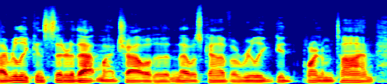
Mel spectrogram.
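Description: In an American accent, a man speaks with a very deep, low pitch and a bright, sharp tone. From Southern California. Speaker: wealth strategist. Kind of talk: interview. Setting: studio.

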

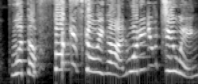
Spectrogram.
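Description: A shrill, squeaky put-on character voice shouts at an extremely high pitch. The delivery is fairly slow. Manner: frustrated, yelling.

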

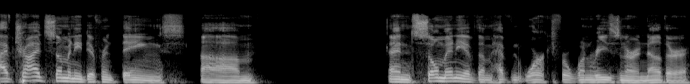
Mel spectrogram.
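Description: A man's fairly low voice with an American accent at a moderate pace, very even in loudness, over a quiet background. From US Northeast. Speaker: podcaster and broadcaster. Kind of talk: interview. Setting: remote call.

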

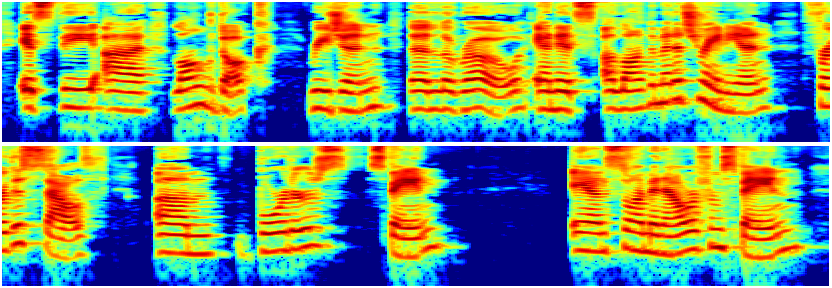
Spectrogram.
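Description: Speaking very slowly with a Californian accent, a woman keeps her loudness very even while her pitch varies in an ordinary way. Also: medium pitch for a woman. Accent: Californian American. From California, US. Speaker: content creator and home restorer. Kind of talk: interview.

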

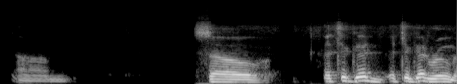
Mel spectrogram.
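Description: A man with an American accent and a dark, mellow tone uses lively intonation. He moves at a very slow pace, leaving long, frequent pauses. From US West Coast, Ventura, California. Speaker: guitarist and songwriter. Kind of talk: casual chat.

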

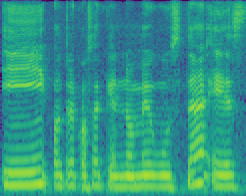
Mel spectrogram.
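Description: Speaking at a fairly slow pace, a woman has an unremarkable speaking voice with a medium pitch and ordinary pitch variation. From Mexico, Tampico, Tamaulipas. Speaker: art educator. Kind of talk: casual interview.

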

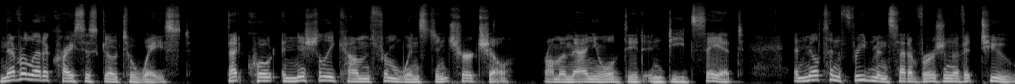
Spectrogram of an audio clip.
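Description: A man with a plain, everyday voice speaks at medium pitch and a moderate pace, with lively intonation, very even loudness, and a very clean recording over a silent background. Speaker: podcast host. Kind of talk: scripted narration.

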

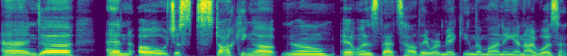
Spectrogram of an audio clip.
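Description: A woman's unremarkable speaking voice, medium in pitch with ordinary pitch variation, in an American accent at a moderate pace, on a very clean recording with a silent background. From US Northeast, Philadelphia. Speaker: chef and restaurant owner. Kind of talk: interview. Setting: studio.

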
